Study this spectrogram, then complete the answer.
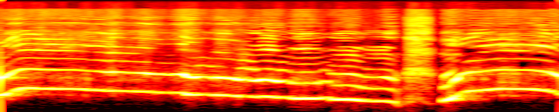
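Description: A person imitates a dog's mournful howling cry, a long falling vocal wail that dips, breaks briefly, then rises again, loud and close with no other sound.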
